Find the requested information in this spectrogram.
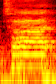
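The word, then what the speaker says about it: Ptah: deity ty p tah the P is silent and so I didn't say this but Ty's pronounced time all right now we can see that there and tie is the Egyptian creator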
